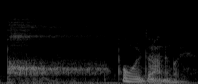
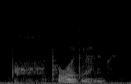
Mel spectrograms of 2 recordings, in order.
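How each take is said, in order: First: 펑펑 울더라는 거예요 said softly and slowly; hushed. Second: 펑펑 울더라는 거예요 fully whispered. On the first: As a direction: drop to a hush. (조용히 낮춘 목소리) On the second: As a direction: let the line fall to a breath. Repeats line in a whisper. (속삭임) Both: Shown as a demonstration.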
